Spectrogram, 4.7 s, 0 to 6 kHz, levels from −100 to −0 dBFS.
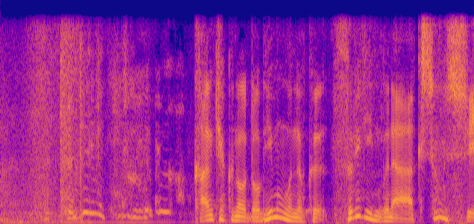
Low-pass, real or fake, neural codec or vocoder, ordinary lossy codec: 5.4 kHz; fake; codec, 16 kHz, 2 kbps, FunCodec, trained on LibriTTS, 25 frames a second; none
